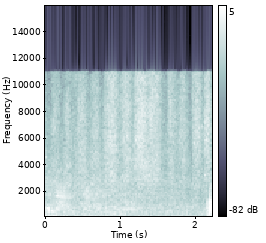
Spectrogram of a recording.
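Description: Repeated rubbing strokes of ebony (mun hoa) furniture wood being sanded by hand during finishing.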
